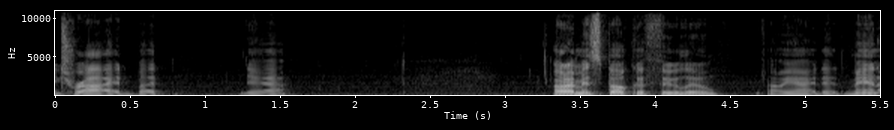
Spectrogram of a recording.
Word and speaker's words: Cthulhu: risk losing his license I believe it's pronounced Cthulhu yeah I'm pretty sure it sounds right Cthulhu yeah oh here we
